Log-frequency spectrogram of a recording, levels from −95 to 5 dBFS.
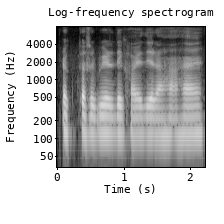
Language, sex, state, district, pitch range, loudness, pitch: Hindi, male, Bihar, Patna, 115-120 Hz, -17 LUFS, 120 Hz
